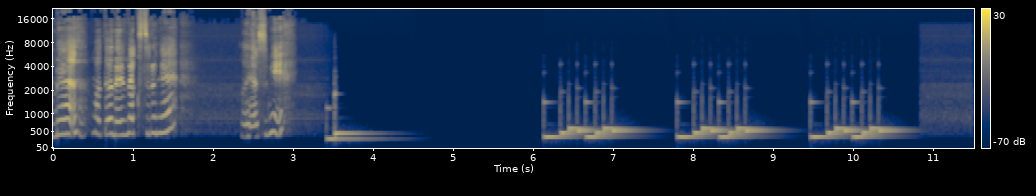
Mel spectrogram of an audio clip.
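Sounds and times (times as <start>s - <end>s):
speech: 0.0s - 1.8s, 2.4s - 3.7s
melodic phone ringtone: 3.5s - 4.4s, 6.2s - 10.9s.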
